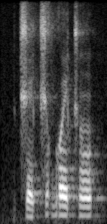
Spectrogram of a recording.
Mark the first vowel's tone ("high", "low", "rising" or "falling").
low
